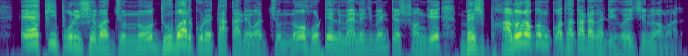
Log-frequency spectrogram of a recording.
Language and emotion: Bengali, angry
